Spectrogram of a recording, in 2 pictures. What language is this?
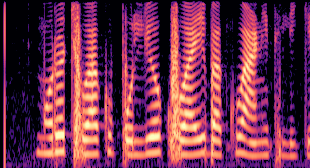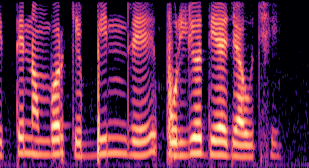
Odia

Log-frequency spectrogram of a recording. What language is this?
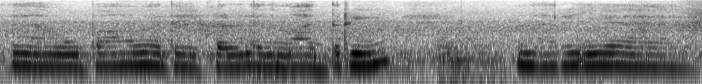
Tamil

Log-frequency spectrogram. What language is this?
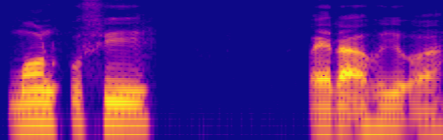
Santali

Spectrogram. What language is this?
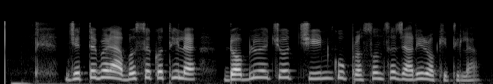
Odia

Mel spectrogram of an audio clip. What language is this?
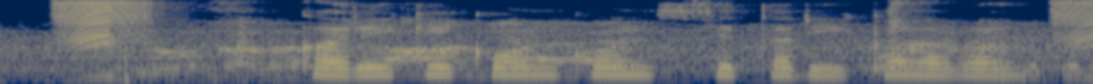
Chhattisgarhi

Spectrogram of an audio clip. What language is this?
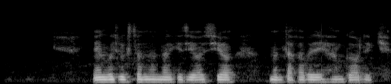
Uzbek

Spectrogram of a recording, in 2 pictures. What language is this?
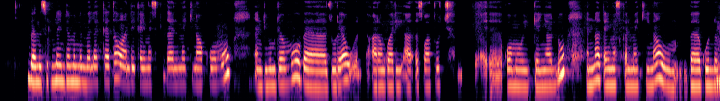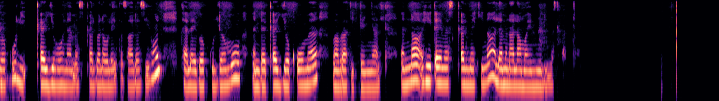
Amharic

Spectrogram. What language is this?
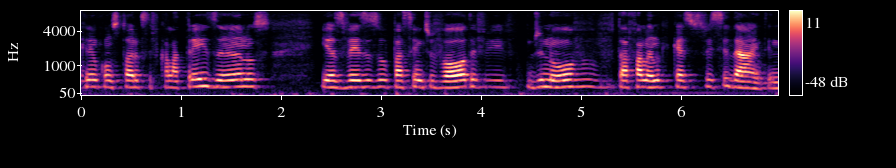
Portuguese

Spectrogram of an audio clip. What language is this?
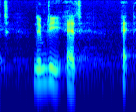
Danish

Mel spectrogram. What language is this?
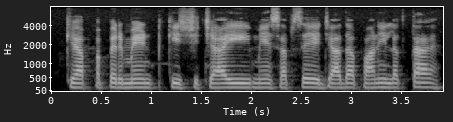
Hindi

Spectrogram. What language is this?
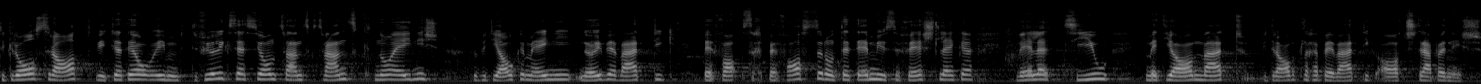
Swiss German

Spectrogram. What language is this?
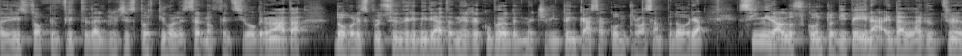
Italian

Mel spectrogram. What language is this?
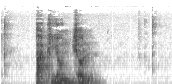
Italian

